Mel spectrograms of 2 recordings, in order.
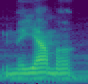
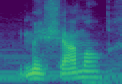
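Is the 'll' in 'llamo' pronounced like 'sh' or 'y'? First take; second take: y; sh. First: The double L sounds like a 'y'. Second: The double L sounds like 'sh'. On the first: "In Spain, double L is pronounced ya" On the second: "In Argentina, it's pronounced sh"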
